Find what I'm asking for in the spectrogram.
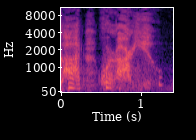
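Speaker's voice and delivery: soft, unvoiced, pleading whisper.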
